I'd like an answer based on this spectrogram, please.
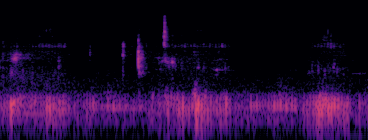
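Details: Domestic cat, a nursing mother with kittens in a rescue room late at night: a soft low purr rising and falling in irregular pulses, faint higher squeaks and rustling, and a quiet human voice just before.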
